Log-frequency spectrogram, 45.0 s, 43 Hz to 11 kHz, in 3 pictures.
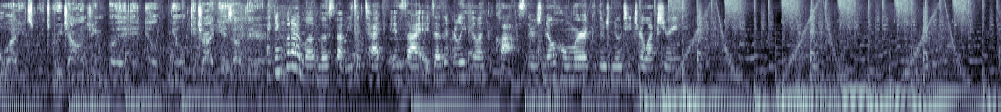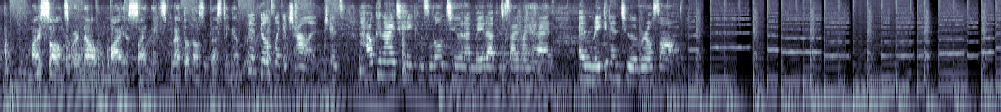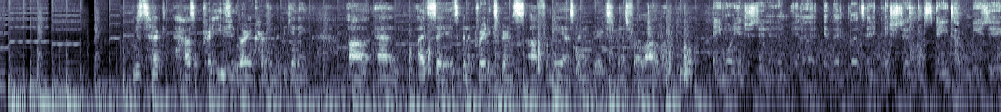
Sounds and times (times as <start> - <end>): Exciting music: 0.0 - 41.4
Speech: 15.5 - 25.2, 35.3 - 45.0.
